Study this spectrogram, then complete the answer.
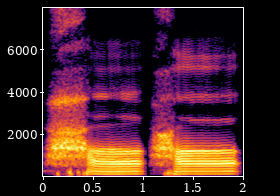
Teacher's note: سب سے پہلے سبحانہ، یہاں پر جو ہا ہے یہ ہا حلقی ہے، بھاری ہا نہیں ہے۔ اس کو جب ادا کرتے ہیں تو حلق سے ادا کرتے ہیں، اس میں سانس کی آواز آنی چاہیے۔ مثلا ہا، تو ہا کی ادائیگی کرتے ہوئے سانس کی آواز دینی ہے، اور اس ہا کے اوپر کھڑا زبر ہے، اس کو ایک الف کے برابر لمبا کر کے پڑھیں گے۔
